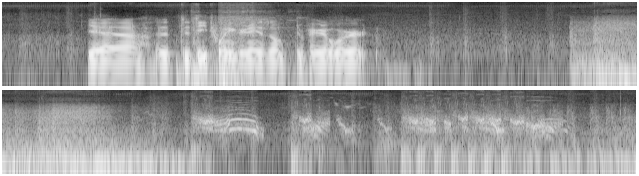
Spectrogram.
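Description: A sci-fi gun fires rapid bursts of whistling, tinkling shots.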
